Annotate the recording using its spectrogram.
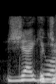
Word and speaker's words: Jaguar: Two officers had opened fire at O'Neill while he was still in the Jaguar, according to police. – It's pronounced Jaguar.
